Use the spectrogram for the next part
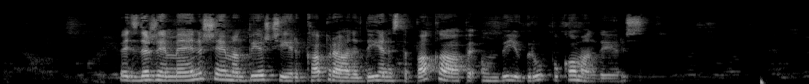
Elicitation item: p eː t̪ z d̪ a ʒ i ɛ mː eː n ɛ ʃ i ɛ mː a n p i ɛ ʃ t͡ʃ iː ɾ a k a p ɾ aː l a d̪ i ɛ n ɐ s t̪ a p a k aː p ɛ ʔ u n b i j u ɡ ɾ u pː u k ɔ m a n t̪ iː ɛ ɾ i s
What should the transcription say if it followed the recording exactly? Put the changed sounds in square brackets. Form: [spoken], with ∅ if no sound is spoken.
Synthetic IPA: p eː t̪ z d̪ a ʒ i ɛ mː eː n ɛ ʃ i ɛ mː a n p i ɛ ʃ t͡ʃ iː ɾ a k a p ɾ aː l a d̪ i ɛ n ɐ s t̪ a p a k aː p ɛ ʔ u n b i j u ɡ ɾ u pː u k ɔ m a n [d̪] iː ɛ ɾ i s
